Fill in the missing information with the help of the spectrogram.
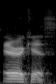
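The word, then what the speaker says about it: Eraqus: Ericus, yes, thank you.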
